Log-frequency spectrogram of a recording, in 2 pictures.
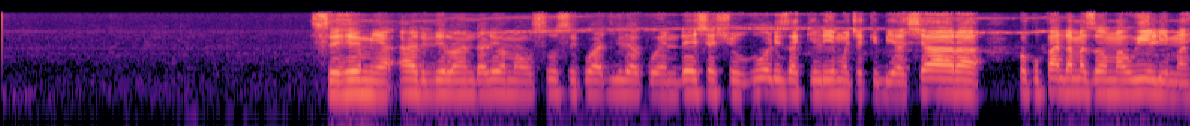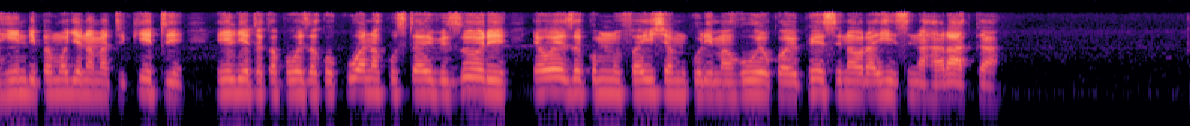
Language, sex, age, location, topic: Swahili, male, 25-35, Dar es Salaam, agriculture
